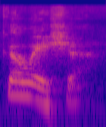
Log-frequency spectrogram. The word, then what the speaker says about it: Goetia: effective variety of solomonic magic is known as gauesha or g-o-e-t-i-a please pronounce it any way you want and is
